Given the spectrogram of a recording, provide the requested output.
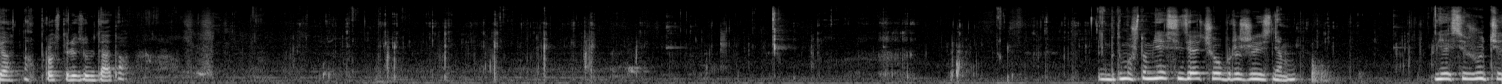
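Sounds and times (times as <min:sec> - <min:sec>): person chewing food: 0:01.4 - 0:11.2, 0:12.9 - 0:14.4
wet mouth clicks: 0:02.0 - 0:11.0.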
